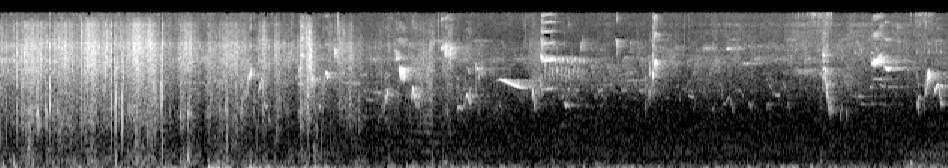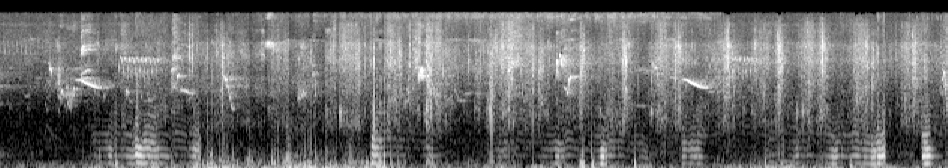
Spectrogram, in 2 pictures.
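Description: Footsteps swish through grass and leaves.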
